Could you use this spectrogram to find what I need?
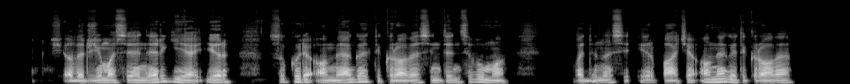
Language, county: Lithuanian, Klaipėda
